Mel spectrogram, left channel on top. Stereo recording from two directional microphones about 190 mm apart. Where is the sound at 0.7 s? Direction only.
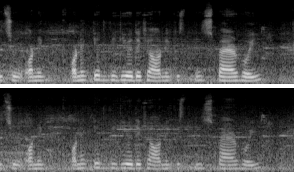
25° left (ahead or behind).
